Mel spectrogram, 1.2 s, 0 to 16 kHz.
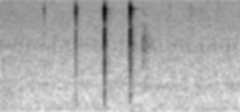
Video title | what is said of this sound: Subscription Spot - Geekfuel May 2015 Subscription Box OPENING! | Yes, it is metal. See, I'm tapping it.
